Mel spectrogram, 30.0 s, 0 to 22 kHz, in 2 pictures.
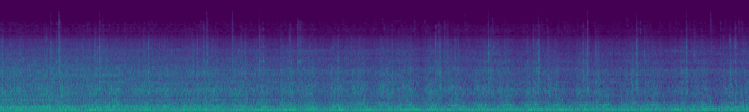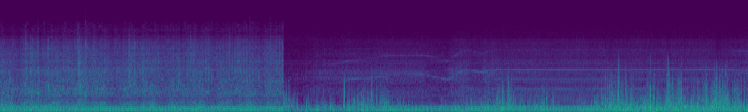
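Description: Diesel engine of a Deutz Agroplus 70 tractor running steadily, driving a New Holland Hayliner 274 small square baler. The baler's clatter and sharp knocks ride over the engine. About two-thirds through the clatter drops away suddenly, and a thin high steady tone comes in over the engine.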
